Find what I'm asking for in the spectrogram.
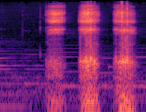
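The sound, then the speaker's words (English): Three short, raspy pig grunts in a steady rhythm, each a loud, rough burst with a slight pause between, and no talking. “Sure thing，或者我们可以发出这样的叫声：oink oink oink oink oink。”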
